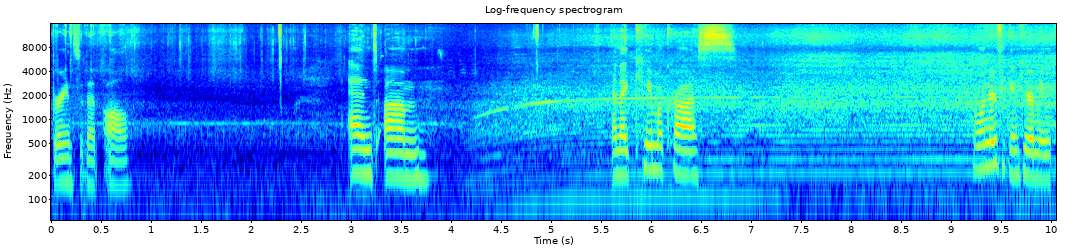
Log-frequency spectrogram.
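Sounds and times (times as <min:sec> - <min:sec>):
distant leaf blower drone: 0:00.4 - 0:10.0.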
